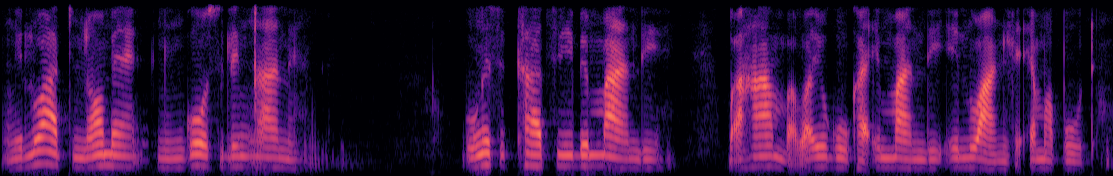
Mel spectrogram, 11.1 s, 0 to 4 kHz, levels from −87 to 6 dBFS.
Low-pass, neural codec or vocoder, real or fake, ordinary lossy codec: 3.6 kHz; codec, 44.1 kHz, 7.8 kbps, DAC; fake; none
